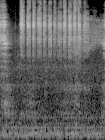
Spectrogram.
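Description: Felt-tip marker scratching across bleeding tissue paper, a steady run of quick, close strokes with a dry rhythmic rasp throughout, heard alone.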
